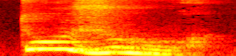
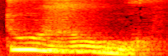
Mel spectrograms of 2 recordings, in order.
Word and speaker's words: toujours: Pour toujours. Para siempre. Pour toujours. Aquí tenemos 3 veces U. O-U-U, O-U-U, O-U-U. Pour toujours. No se pronuncia la S, Pour toujours.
